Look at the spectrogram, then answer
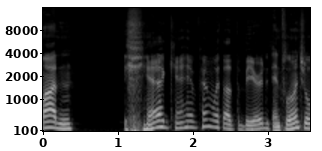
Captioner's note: laughs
